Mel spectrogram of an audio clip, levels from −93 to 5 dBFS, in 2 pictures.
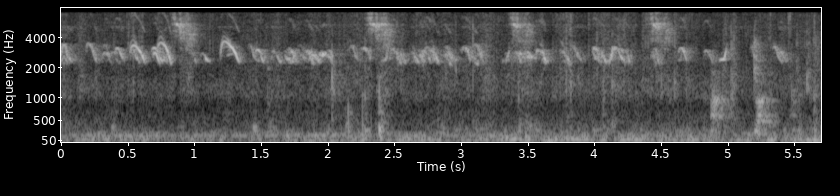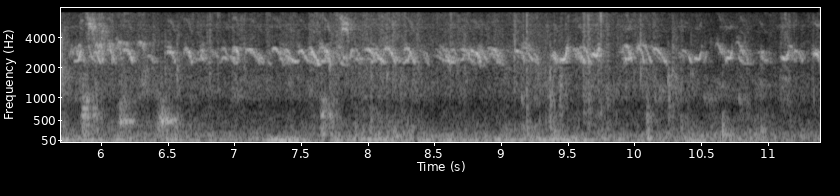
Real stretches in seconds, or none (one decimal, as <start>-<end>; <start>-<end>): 0.0-1.7; 4.4-6.1; 10.3-10.9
